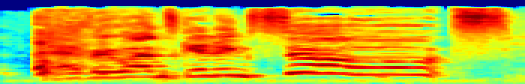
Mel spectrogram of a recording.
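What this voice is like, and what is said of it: Oprah Winfrey impression. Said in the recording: “my Oprah impression”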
